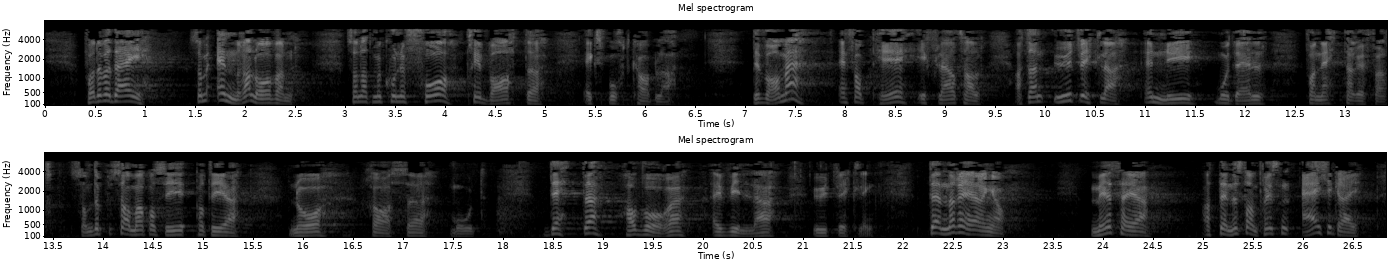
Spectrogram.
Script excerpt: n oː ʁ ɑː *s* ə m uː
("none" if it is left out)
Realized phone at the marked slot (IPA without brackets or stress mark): s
